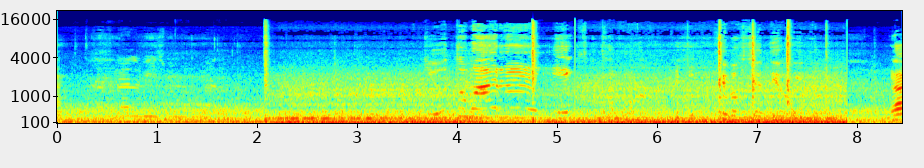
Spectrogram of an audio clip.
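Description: Road and engine noise inside a moving Suzuki car, a steady low rumble that grows louder about two seconds in. A brief voice sounds just after four seconds, and a few light clicks come near the end.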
